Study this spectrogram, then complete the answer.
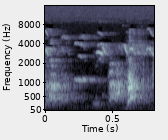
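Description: Growing chicks clucking and peeping in a backyard coop, several short bird calls overlapping over about a second, nearby and fairly clear, with no talking.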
